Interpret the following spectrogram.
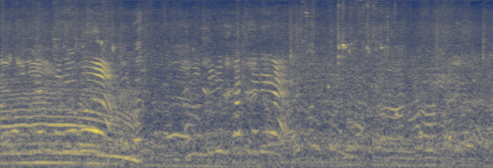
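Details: Bull, spoken of as a white Khillari-type, at the Haveri bull market held every Thursday morning: a low, drawn-out moo that slides downward over the first second, with auction speech, chatter and bidding talk around it.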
